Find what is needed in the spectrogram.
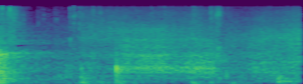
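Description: Faint rustling and soft handling noise from a large diamond painting canvas being laid flat on a table after being turned over, with a small tap about a second in.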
